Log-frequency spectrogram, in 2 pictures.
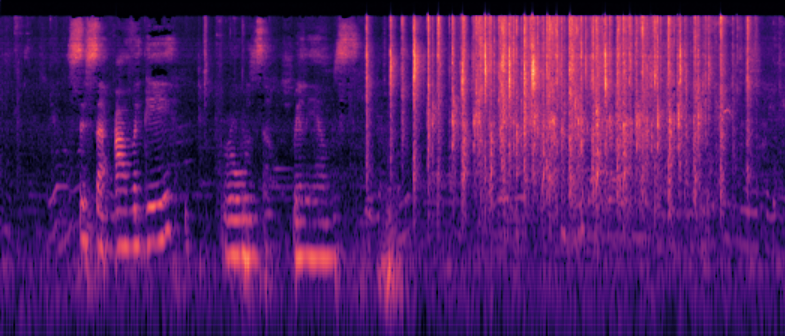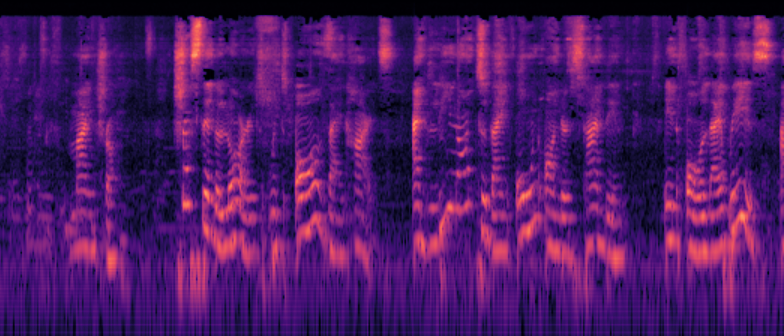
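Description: A woman speaks into a microphone over loudspeakers in a large echoing hall.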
